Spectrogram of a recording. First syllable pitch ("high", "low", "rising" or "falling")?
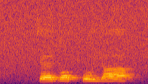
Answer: low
